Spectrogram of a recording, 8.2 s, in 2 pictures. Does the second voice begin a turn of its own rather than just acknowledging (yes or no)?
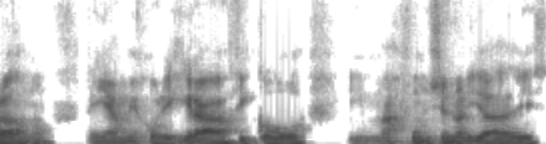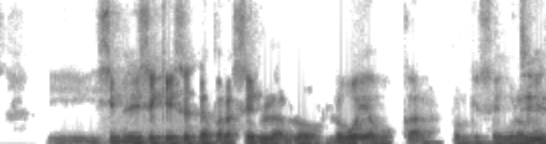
yes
